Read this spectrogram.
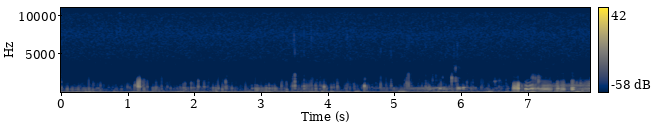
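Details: Woman's stomach digesting fried rice and duck after dinner, unedited and with no artificial sounds added: irregular soft gurgles and rumbles with a few louder bubbling runs; normal bowel sounds.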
